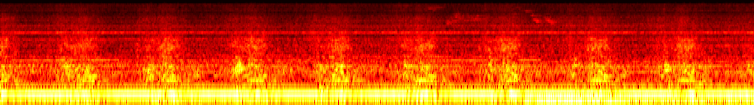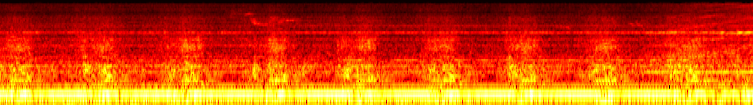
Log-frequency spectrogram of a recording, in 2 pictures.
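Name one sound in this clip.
Laundry thumps and sloshes rhythmically inside a washing machine drum.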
